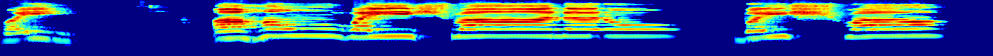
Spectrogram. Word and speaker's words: वै: अहम, अहम, अहम वै। अभी वै है ना यहाँ पे लिखा, हिंदी में बोलेंगे वै, संस्कृत में बोलेंगे वई, वई, वई।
